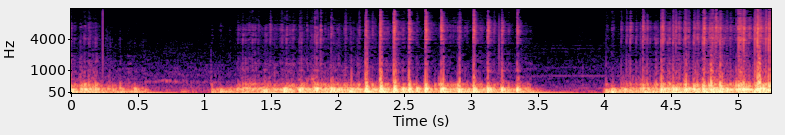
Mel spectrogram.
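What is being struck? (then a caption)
Metal wire-mesh microphone grille. Fingernails on both hands tap and scratch the hollow metal wire-mesh grille of a large silver condenser microphone. The result is a rapid, uneven flurry of close, bass-heavy thumps and clicks with bright ticks. The flurry breaks off twice into near silence before the tapping resumes.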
